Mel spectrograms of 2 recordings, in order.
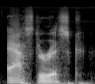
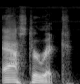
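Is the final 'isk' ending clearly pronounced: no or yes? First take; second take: yes; no. First: The word ends with a clear 'isk' sound. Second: The word ends without a clear 'isk' sound. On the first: The speaker calls it right. "it's supposed to be pronounced asterisk" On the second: The speaker calls it wrong. "most people don't get that isk in there"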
